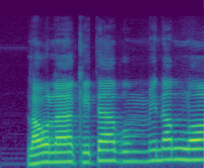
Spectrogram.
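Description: A man reciting a Quranic verse in Arabic in a slow, melodic chant, holding long steady notes; his voice comes in just after a brief silence at the start.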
